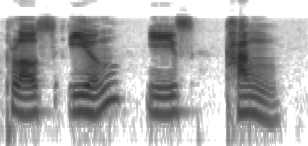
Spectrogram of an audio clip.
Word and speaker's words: 강: in the syllable 강, you know 기역 is sounded 그, 아 is sounded 아, 이응 is sounded 응. Then, if you pronounce it with the feeling at once, it's like 그아응, 그아응, 그아응, 그아응, 강. Finally, the sound 강 is completed.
